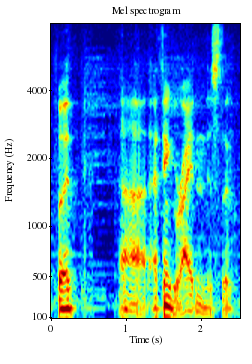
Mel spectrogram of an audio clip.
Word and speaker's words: Raiden: be brought back up the most official pronunciation for that that I can think of is Metal Gear Solid yeah they pronounce it Ryden yeah they do pronounce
